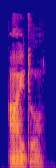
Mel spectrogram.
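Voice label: "idle", British English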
